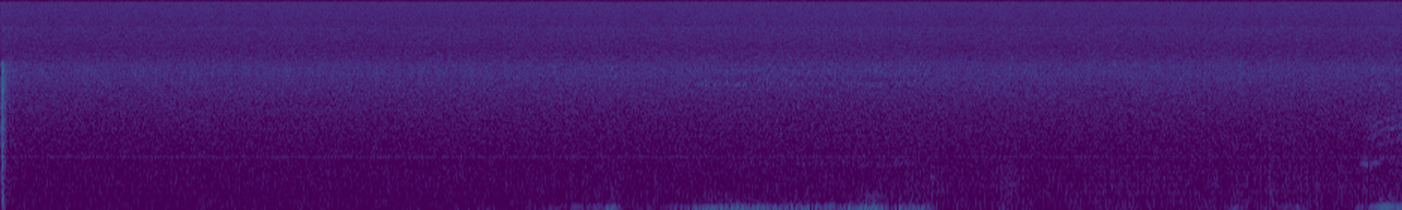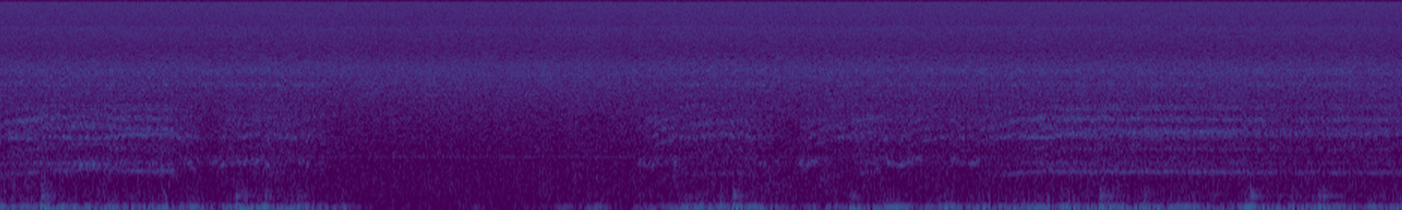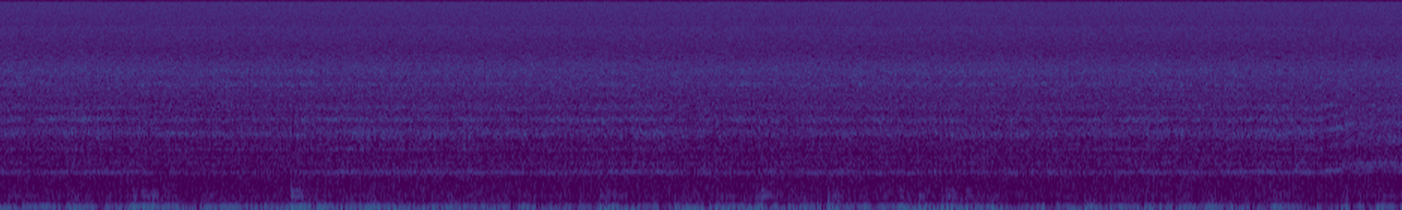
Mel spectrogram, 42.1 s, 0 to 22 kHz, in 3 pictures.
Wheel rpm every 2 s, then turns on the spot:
0, 0, 0, 10, 10, 0, 0, 110, 80, 0, 80, 120, 150, 160, 160, 160, 160, 160, 160, 160, 160.
8-10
